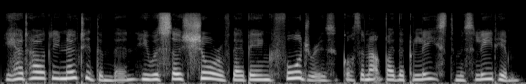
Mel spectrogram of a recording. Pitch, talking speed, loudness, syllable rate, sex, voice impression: 225 Hz, 250 wpm, -18 LUFS, 5.9 syllables/s, female, feminine, adult-like, relaxed, slightly weak, slightly dark, muffled, intellectual, slightly calm, unique, sharp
